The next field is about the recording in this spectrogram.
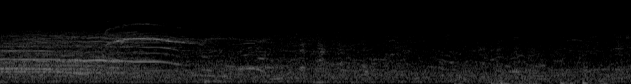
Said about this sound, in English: Crowd still into it here in Salem.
